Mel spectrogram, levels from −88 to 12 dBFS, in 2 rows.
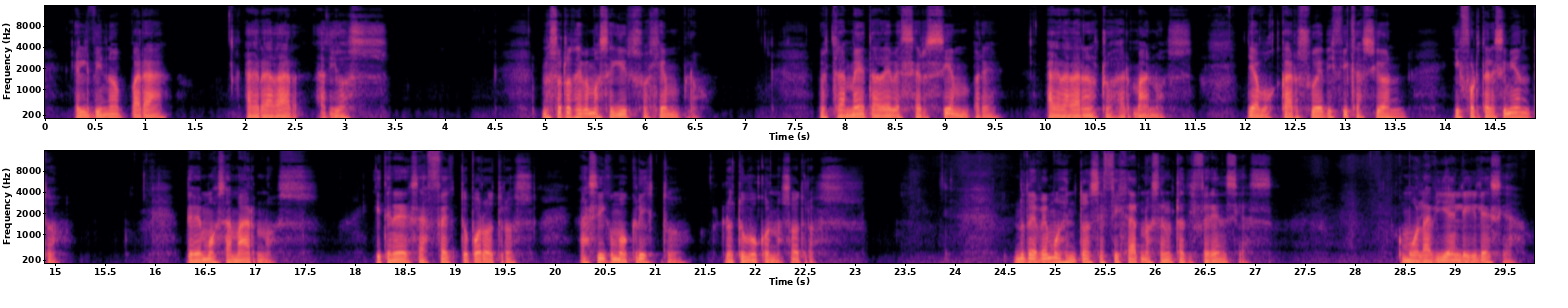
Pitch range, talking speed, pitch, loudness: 90-110 Hz, 110 wpm, 100 Hz, -19 LUFS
